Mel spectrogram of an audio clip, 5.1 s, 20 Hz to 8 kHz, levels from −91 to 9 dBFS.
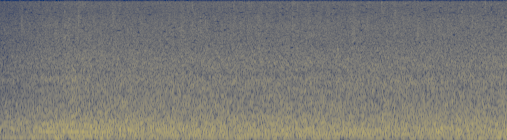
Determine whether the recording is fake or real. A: real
